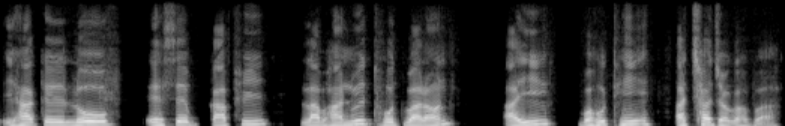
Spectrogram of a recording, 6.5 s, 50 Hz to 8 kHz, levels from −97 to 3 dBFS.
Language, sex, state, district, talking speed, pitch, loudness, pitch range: Bhojpuri, male, Bihar, Saran, 145 wpm, 175 Hz, -19 LUFS, 155-200 Hz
